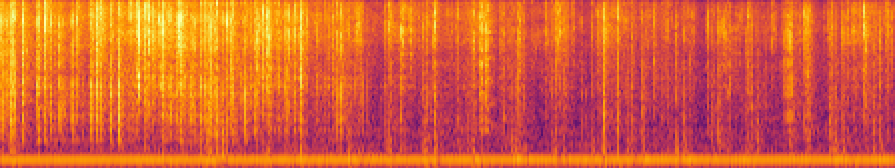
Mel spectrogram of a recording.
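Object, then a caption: Plastic bubble wrap sheet. Long acrylic nails scratch across a flat sheet of plastic bubble wrap, making quiet, bright, crinkly scratching strokes at a loose, uneven pace. A steady low hum runs underneath throughout, and the scratching grows slightly softer after the first couple of seconds.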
